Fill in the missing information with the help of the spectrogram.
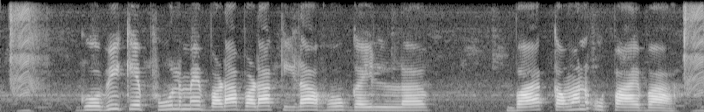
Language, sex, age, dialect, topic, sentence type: Bhojpuri, female, 31-35, Southern / Standard, agriculture, question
